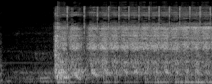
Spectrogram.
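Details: Chevy S-10 no-start with new battery, fuel confirmed via starter fluid: starter whirs with steady crank but engine never catches.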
